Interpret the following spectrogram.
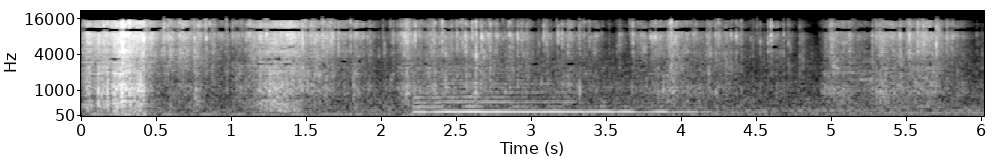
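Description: Plastic mailer bag being torn open and crinkled, loudest in a burst right at the start with a smaller rustle about a second later. About two seconds in, a steady hummed tone holds for about two seconds.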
